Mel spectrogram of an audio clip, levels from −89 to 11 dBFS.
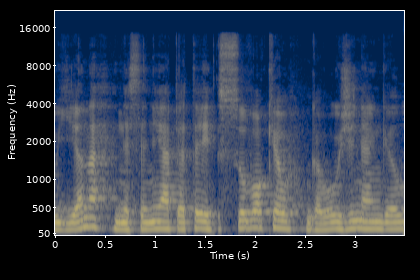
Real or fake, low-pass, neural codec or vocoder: fake; 14.4 kHz; vocoder, 44.1 kHz, 128 mel bands every 256 samples, BigVGAN v2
